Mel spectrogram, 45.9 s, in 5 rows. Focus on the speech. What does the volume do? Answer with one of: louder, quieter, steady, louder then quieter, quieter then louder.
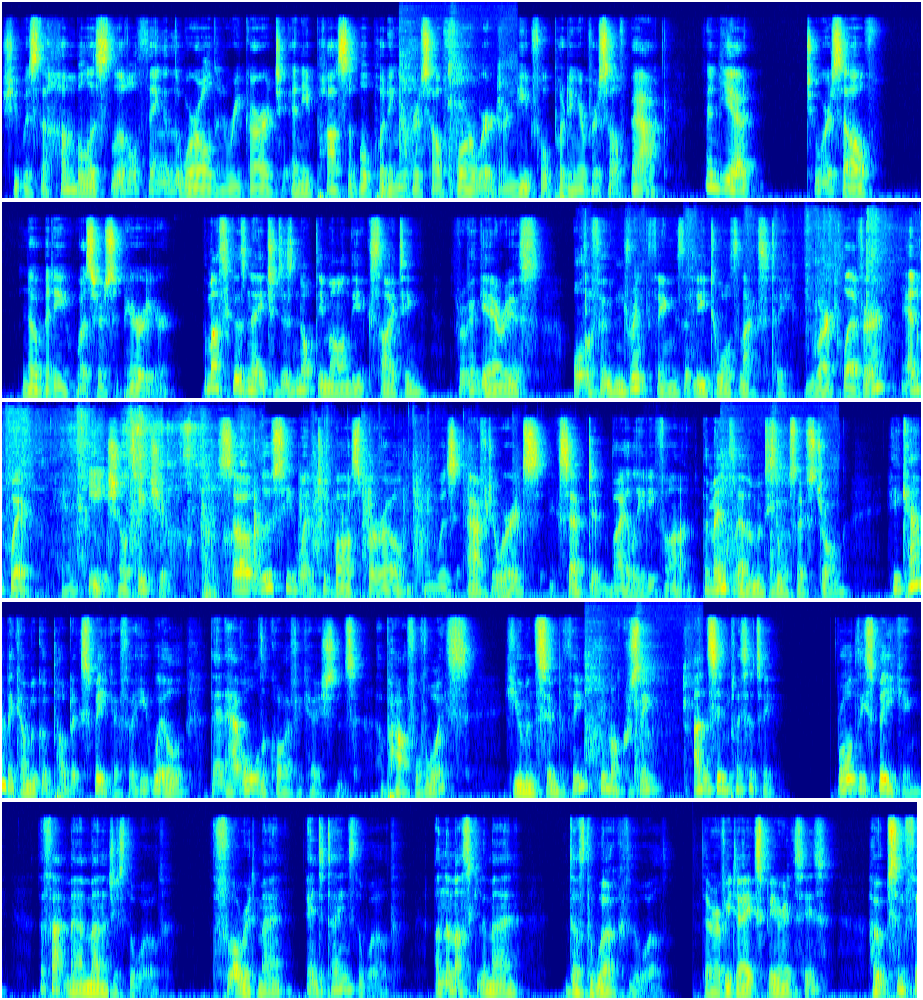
steady.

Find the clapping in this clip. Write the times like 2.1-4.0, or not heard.
not heard.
